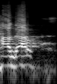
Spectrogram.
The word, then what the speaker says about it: Hagar: Nakita niya ang isang pagkakataon sa pamamagitan ng kanyang aliping Egyptians na ang pangalan ay si Hagar o si sa tagalog ang pronunciation ay Hagar.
